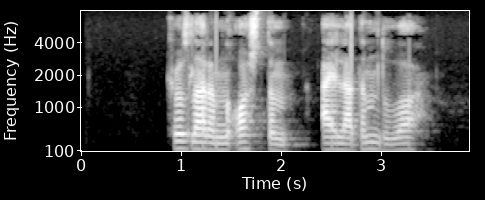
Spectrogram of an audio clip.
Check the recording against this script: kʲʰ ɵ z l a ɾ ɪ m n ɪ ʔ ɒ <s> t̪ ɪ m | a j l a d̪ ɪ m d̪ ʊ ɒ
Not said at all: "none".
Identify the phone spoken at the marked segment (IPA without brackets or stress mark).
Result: ʃ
